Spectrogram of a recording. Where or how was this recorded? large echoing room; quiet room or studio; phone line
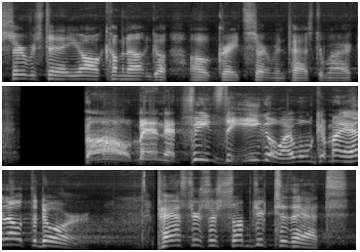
large echoing room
